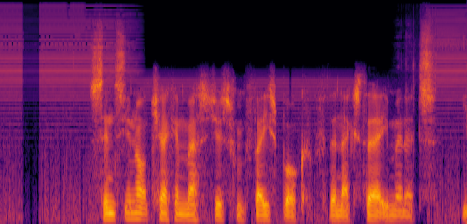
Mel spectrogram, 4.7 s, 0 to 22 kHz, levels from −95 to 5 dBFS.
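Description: Throughout the recording, computer activity noise sits under the speech as a buzzy pulsing at around 300 Hz, roughly 20 dB below the signal. Changing processor or peripheral load shifts the shared ground of the audio circuit, so the buzz tracks the machine's activity, not the speech.

At 1.11 s, the digital radio blends to analogue, cross-fading over 0.35 s to the AM broadcast after losing the digital signal. The level drops by about 1 dB, and hiss rises to roughly 40 dB below the signal. The digital signal returns at 4.23 s.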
